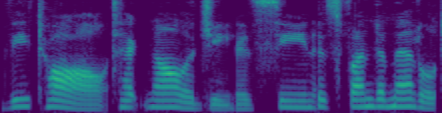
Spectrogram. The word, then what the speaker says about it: VTOL: This type of VTOL pronounced VTOL technology is seen as fundamental to the creation of an aerial taxi service, as envisioned by Uber and others.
